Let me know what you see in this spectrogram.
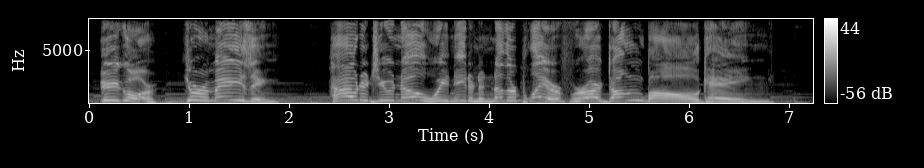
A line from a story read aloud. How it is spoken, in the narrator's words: shouted one of the dung beetles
